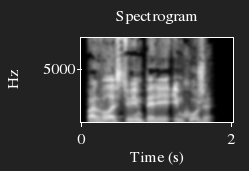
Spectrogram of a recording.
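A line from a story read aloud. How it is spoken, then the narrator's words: Scoffing. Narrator (Russian): Историк хмыкнул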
